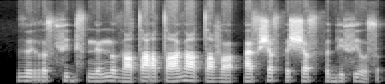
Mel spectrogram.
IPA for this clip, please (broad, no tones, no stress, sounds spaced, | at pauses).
ð ʉ r o s fʲ u bʲ ə s n ʏ n o ð a tˤ a ɾ ʉ tˤ o ð a tˤ ʉ v ɒ | a s ʃ ɒ s θ ə ʃ ɒ s θ ə bʲ o fʲ o s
